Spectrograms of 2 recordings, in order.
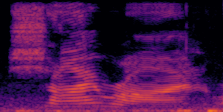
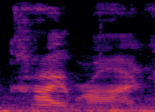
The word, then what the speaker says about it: Chiron: you weren't crazy alright as shy Ron or Chiron when you want to pronounce it has moved into Aries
